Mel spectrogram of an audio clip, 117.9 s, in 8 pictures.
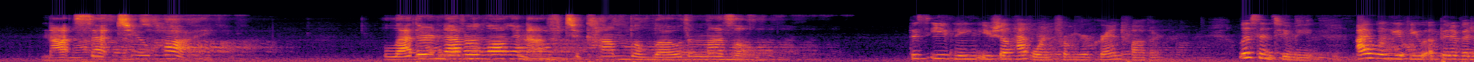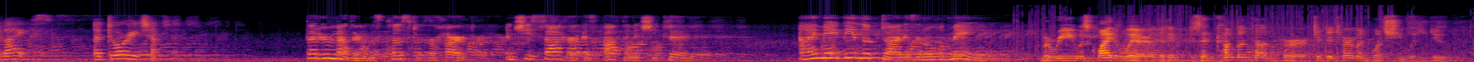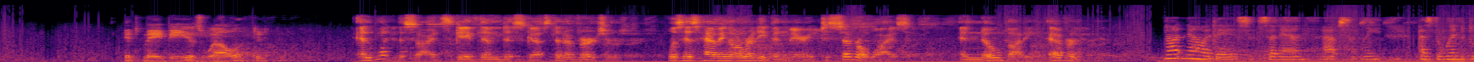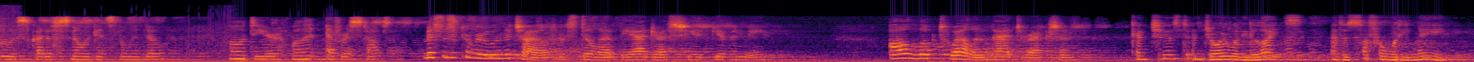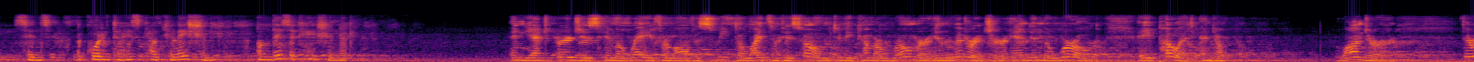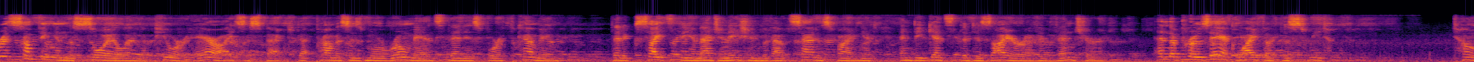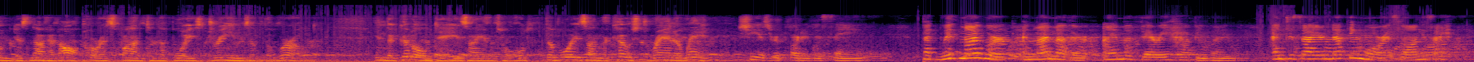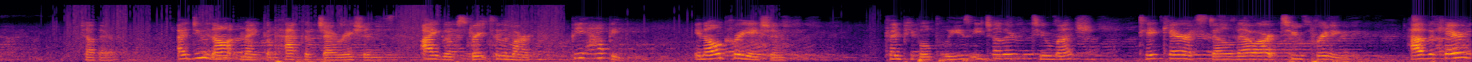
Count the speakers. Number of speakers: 9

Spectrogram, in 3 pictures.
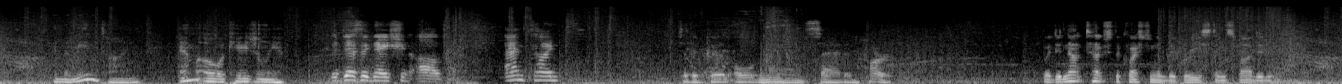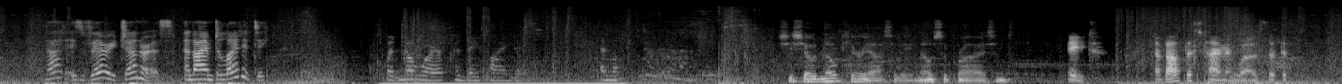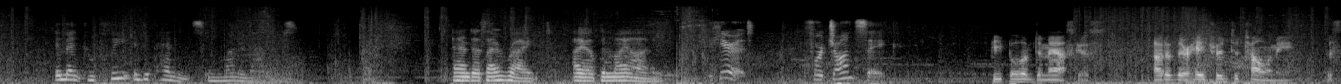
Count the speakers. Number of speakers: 10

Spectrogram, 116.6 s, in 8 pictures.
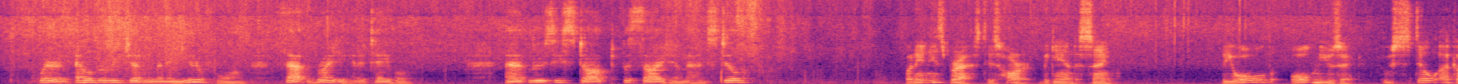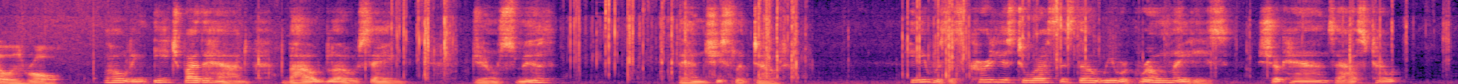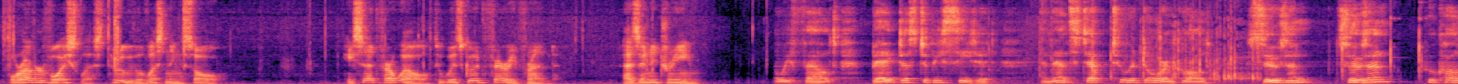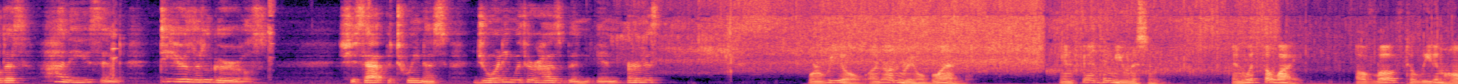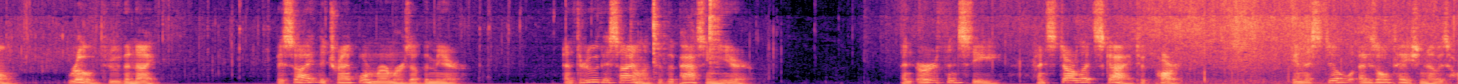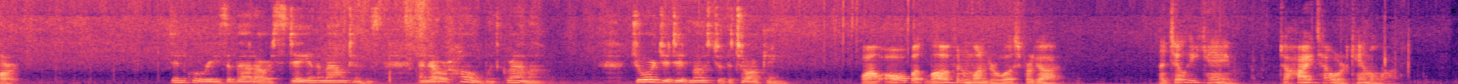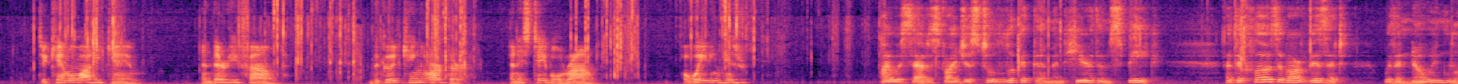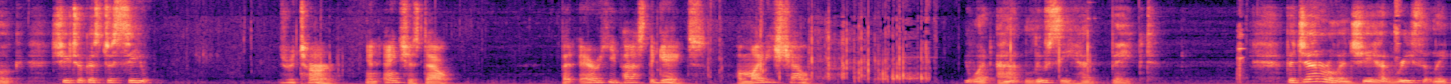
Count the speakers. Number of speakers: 2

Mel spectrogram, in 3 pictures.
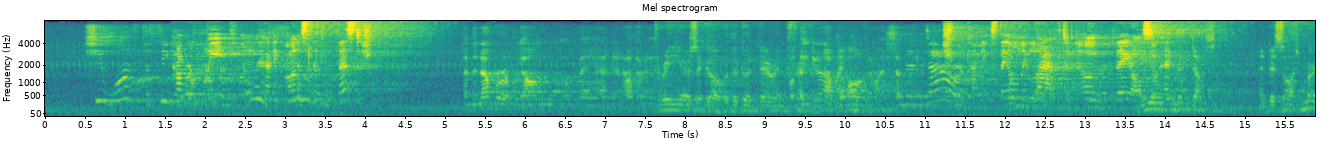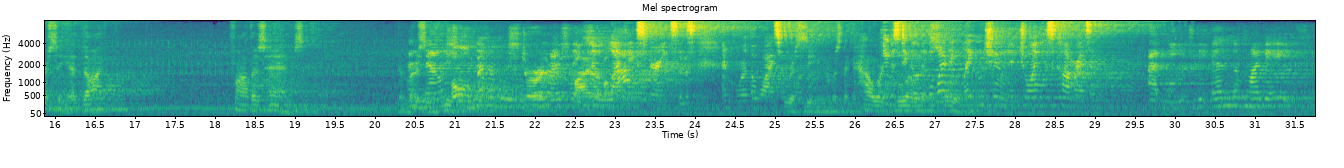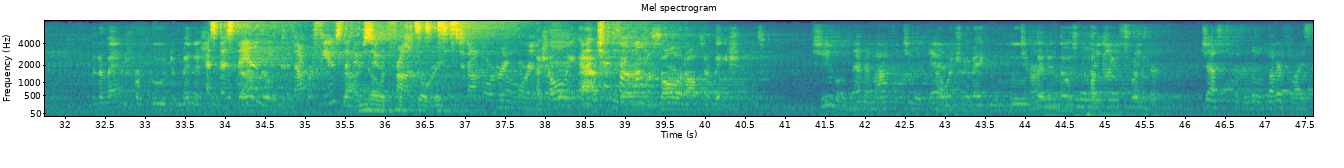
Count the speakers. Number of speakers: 4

